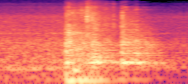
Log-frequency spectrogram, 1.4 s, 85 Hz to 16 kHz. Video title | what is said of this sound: Massive Shop Scrap out Pt. 1 | Yeah, that sounds like plastic.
